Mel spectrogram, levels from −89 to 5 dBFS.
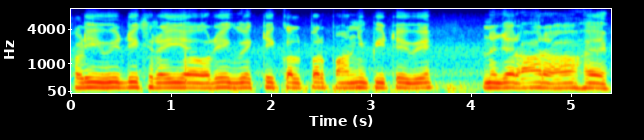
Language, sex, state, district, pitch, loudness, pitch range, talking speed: Hindi, male, Bihar, Kaimur, 135 Hz, -13 LUFS, 130-135 Hz, 190 wpm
